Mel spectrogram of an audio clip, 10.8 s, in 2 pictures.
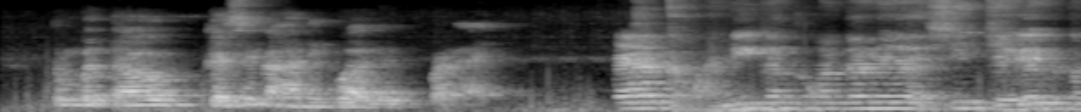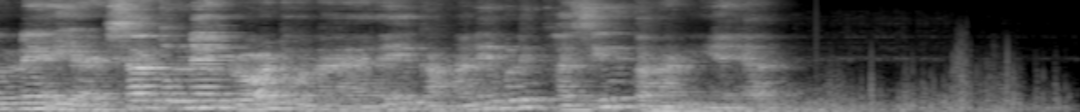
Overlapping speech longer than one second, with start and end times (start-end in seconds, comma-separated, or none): none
